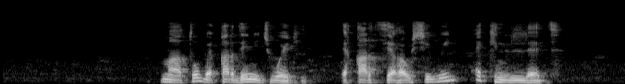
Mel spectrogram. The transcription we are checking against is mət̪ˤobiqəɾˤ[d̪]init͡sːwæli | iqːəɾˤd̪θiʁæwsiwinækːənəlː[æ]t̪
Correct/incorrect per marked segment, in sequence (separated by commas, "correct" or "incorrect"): correct, correct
